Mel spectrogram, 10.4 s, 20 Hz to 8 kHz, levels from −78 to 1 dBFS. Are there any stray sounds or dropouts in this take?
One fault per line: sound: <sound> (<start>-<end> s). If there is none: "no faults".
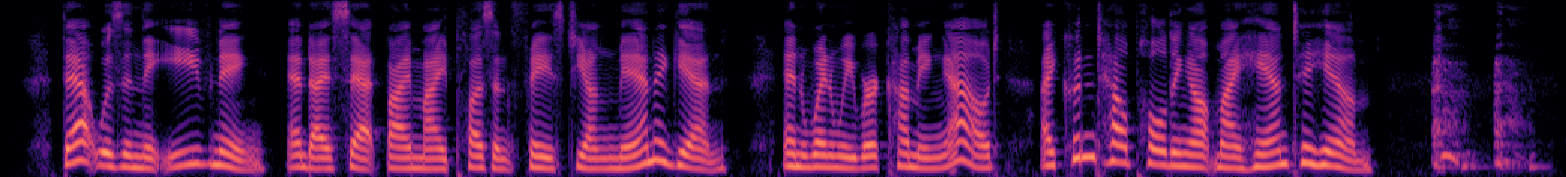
sound: cough (9.5-10.4 s)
